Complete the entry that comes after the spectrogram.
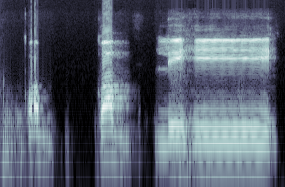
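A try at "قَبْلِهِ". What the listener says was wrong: হ্যাঁ হ্যাঁ, উচ্চারণ ঠিক আছে, তবে এই যে কলকলাটা হচ্ছে না। কফ তো বা জিম দাল একটু আগে বলছিলেন না, বা কলকলার হরফ। এই যে বায়ের উপরে জজম আছে, এই পাঁচ হরফে জজম হলে কলকলা করে দিয়া পড়িতে হয়। একটু কলকলা করেন, কব।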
